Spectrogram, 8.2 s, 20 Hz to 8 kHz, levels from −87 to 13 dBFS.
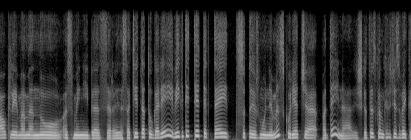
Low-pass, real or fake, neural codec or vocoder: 7.2 kHz; fake; codec, 24 kHz, 0.5 kbps, DualCodec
